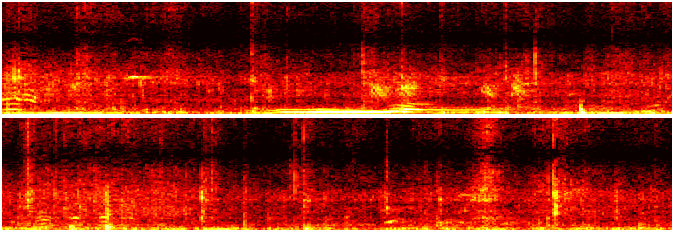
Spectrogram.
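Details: Korean black goats on a farm in Gimhae, South Gyeongsang, South Korea, on a clear Sunday morning in late March during a cold snap that froze the water trough; one low, wavering bleat lasting about a second over faint background noise.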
